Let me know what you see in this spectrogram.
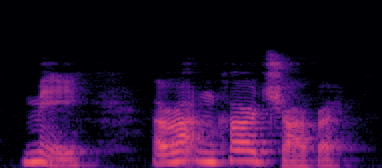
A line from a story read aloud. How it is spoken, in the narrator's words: he cried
